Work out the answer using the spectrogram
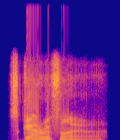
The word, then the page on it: scarifier: British English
